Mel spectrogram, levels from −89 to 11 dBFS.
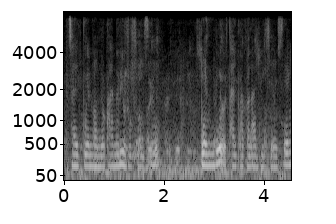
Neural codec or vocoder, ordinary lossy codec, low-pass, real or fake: codec, 24 kHz, 1.5 kbps, HILCodec; none; 7.2 kHz; fake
